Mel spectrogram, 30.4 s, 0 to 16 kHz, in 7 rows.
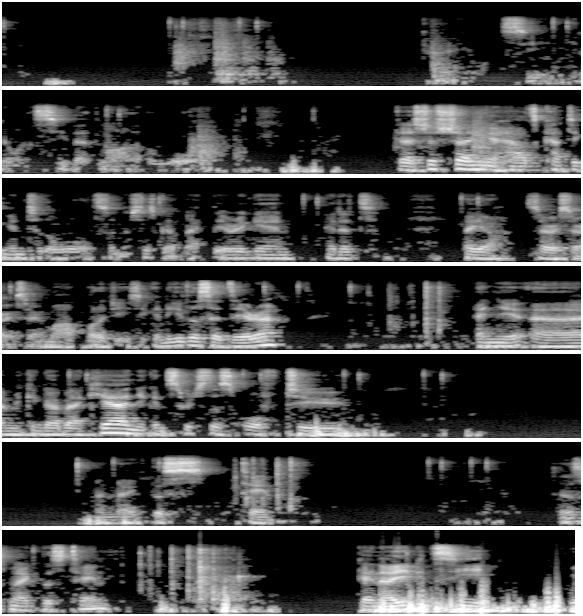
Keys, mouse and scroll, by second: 0.4-0.8 scroll up 1, 1.2 click, 2.6-3.1 scroll down 1, 4.1 click, 5.1 click, 5.7-6.2 scroll up 1, 6.2-7.3 middle drag, 9.8 click, 16.0 KP_0, 17.8 click, 23.4 KP_1, 24.9-27.0 drag, 27.0 KP_1.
